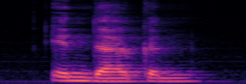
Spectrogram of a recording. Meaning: 1. to dive in 2. to enter, to pop in
- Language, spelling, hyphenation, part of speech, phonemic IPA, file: Dutch, induiken, in‧dui‧ken, verb, /ˈɪnˌdœy̯.kə(n)/, Nl-induiken.ogg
